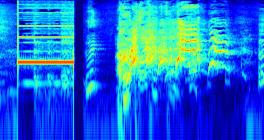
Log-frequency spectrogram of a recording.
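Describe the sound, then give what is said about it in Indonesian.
A loud, steady censor bleep, a single high-pitched tone held for under a second, cuts off abruptly and is followed by excited voices and laughter. “Weh sensor.”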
